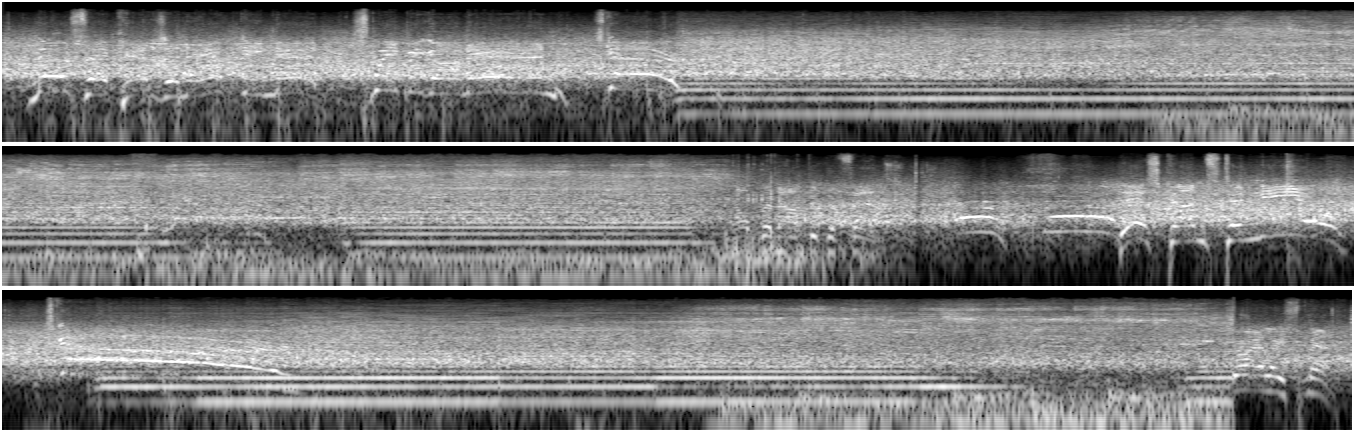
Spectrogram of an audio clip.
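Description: Hockey arena crowd cheering after a goal while the goal horn blows in long, steady blasts. The horn sounds from about four seconds in to about thirteen, with a short break near ten, and again from about seventeen seconds in to near the end.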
